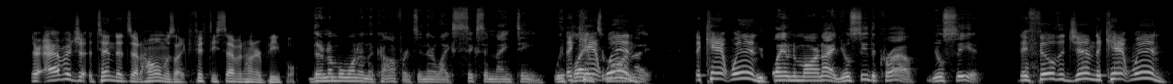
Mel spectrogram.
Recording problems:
none

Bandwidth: 15.5 kHz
